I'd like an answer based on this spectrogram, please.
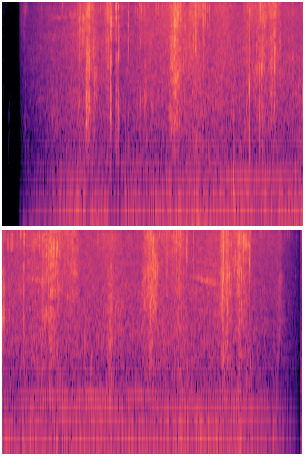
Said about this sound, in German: Das Knirschen ist übrigens nicht nur ein Geräusch, es ist auch ein Gefühl. Für viele gehört es einfach zum Winter dazu, wie der Geruch vom Kaminfeuer oder das Glitzern vom Eis. Also ich finde, dass das Knirschen im Schnee einfach irgendwas hat.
